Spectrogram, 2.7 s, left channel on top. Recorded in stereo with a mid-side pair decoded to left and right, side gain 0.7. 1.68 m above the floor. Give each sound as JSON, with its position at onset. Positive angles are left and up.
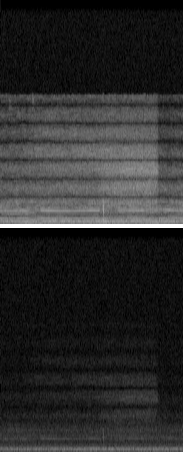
{"t": 0.0, "sound": "a vehicle", "azimuth_deg": 65}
